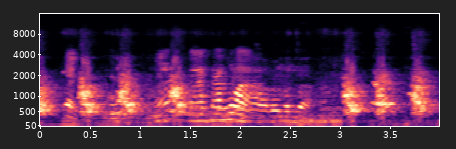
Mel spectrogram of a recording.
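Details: American Bully dog in San Jacinto, Pangasinan, described as a first-timer, giving short loud barks in a rough series near the start and again near the end, with a man talking between them.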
